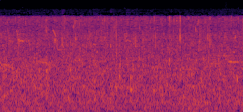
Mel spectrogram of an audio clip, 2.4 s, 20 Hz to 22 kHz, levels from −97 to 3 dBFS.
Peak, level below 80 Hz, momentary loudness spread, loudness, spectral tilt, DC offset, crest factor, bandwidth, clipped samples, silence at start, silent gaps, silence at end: -10 dBFS; -56 dBFS; 1 LU; -31 LUFS; -0.5 dB/octave; under 0.1%; 24 dB; 16.5 kHz; under 0.1%; 0 s; none; 0 s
